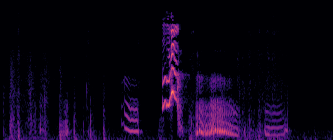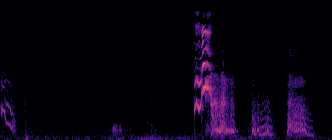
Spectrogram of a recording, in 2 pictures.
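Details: Poodle and Bichon puppies whimpering indoors: thin, high-pitched whines and squealing yelps that rise and fall, loudest in two bursts early and late, with softer scattered whines and quiet gaps between.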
